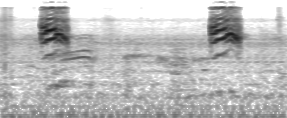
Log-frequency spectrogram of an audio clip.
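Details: Crimson Sunbird in the wild giving a call suited to luring wild birds: a pair of short, piercing high chips roughly one and a half seconds apart, with quiet low rumble behind.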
